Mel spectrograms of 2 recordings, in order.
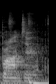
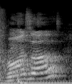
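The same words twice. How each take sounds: First: The word is said quickly and lightly. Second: The word is drawn out in a heavier accent. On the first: This is the usual everyday way. "like I would normally probably say bronzer, real quick" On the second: The speaker is a little tipsy. "But right now"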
